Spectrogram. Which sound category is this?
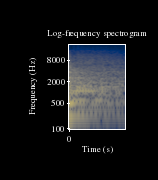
Music > Solo percussion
